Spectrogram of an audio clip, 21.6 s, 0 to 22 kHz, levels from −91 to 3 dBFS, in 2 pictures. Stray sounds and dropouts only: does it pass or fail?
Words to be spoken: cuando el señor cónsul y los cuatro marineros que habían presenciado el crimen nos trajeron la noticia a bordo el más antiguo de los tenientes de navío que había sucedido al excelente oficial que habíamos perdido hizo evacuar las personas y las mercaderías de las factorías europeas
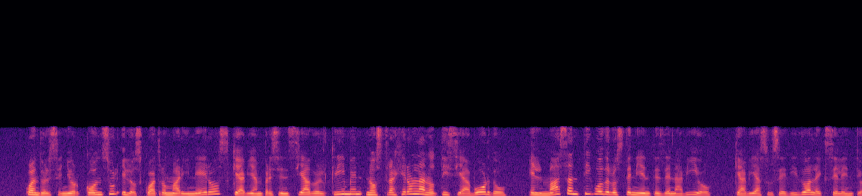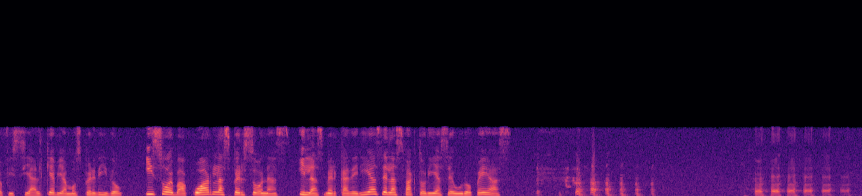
fail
